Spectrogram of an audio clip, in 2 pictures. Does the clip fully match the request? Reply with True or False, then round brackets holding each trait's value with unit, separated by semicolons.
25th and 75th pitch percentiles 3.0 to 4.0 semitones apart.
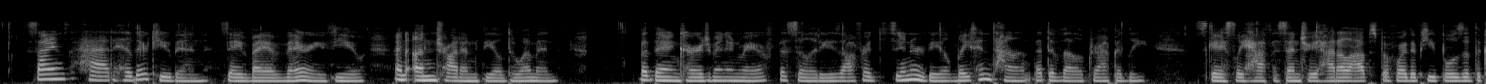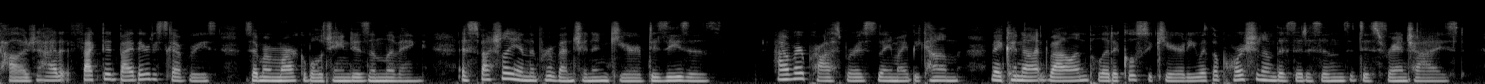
False (2.4 semitones)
